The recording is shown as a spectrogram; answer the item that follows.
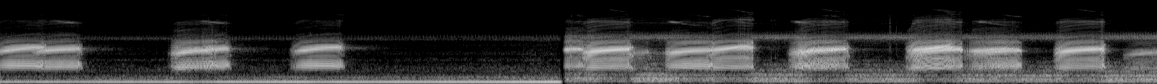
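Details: Mediterranean tree frog giving its breeding-season call: three spaced nasal croaks over a low steady hum, then a faster run of about seven loud rasping croaks, each roughly half a second, repeated every second or so.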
